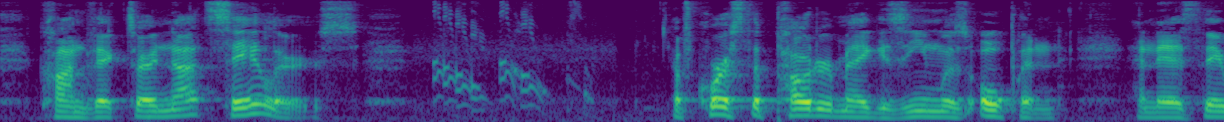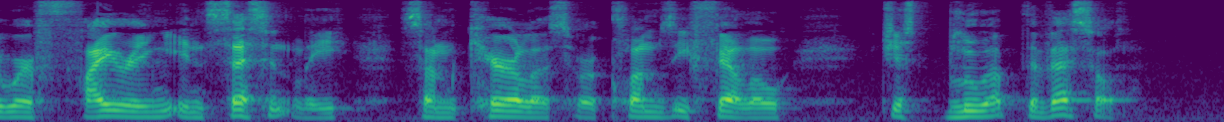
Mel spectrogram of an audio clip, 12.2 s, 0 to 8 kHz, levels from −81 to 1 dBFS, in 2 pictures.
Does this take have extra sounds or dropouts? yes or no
yes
